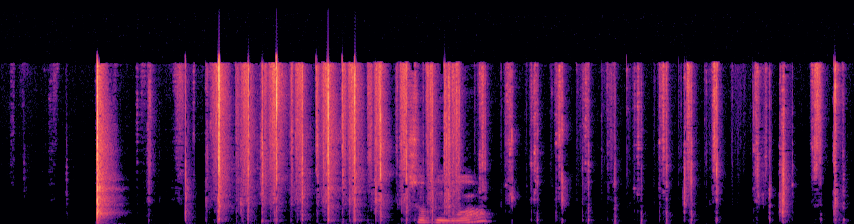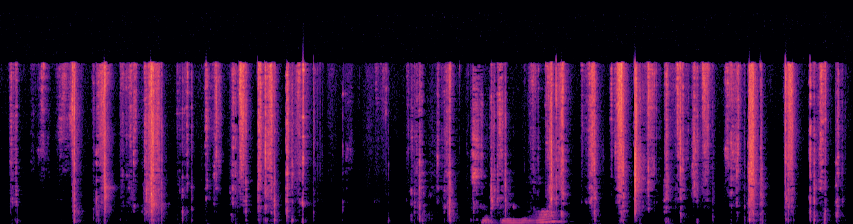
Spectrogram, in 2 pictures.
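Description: A deck of cards is shuffled with quick, riffling clicks.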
